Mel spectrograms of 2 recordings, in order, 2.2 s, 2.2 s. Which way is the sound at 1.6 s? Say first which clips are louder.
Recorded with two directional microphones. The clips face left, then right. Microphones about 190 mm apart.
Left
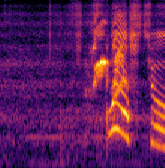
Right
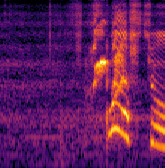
Right 2 dB; 25° right (ahead or behind).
